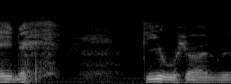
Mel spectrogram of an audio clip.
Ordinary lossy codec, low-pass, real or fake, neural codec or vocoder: none; none; real; none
